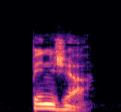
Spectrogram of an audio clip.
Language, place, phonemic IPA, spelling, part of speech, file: Occitan, Béarn, /penˈd͡ʒa/, penjar, verb, LL-Q14185 (oci)-penjar.wav
- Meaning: to hang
